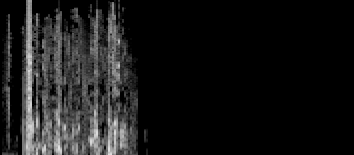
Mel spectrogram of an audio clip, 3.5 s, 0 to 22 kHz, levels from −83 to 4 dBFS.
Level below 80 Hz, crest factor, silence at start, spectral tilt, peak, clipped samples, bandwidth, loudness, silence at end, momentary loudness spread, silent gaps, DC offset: -34 dBFS; 18 dB; 0.25 s; -2.5 dB/octave; 0 dBFS; 1%; over 20 kHz; -12 LUFS; 2.3 s; 10 LU; none; under 0.1%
